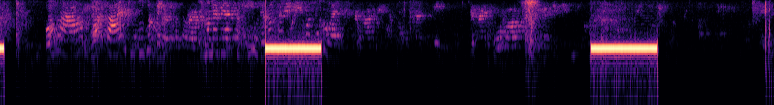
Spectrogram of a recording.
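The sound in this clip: Ringback tone of an outgoing telephone call: two long, steady, mid-pitched beeps about five seconds apart, with a person talking before and between them.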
